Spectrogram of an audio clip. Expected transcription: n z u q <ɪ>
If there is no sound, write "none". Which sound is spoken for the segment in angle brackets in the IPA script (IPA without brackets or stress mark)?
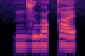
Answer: ɛ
